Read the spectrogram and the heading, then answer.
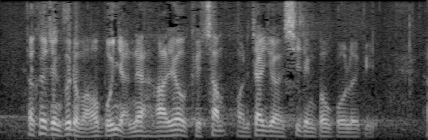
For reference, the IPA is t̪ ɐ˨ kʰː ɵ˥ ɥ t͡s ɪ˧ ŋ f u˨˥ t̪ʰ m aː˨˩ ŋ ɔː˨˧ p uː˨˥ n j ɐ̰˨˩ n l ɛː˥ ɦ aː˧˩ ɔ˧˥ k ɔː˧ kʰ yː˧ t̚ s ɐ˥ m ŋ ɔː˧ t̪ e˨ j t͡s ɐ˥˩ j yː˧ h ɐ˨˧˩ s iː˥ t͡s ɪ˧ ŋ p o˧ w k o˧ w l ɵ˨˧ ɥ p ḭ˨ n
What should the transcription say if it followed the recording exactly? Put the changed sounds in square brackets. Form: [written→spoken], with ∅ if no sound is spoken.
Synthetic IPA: t̪ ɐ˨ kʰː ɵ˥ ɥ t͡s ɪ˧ ŋ f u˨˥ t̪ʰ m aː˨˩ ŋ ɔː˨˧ p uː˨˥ n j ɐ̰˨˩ n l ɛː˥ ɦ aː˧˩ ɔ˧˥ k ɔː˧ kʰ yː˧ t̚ s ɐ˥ m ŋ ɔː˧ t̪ e˨ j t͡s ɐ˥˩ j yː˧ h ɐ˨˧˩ s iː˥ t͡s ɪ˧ ŋ p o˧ w k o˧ w l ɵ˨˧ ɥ p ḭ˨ n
